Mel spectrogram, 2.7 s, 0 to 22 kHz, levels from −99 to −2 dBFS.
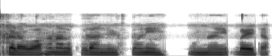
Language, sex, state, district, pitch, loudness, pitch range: Telugu, male, Andhra Pradesh, Sri Satya Sai, 135 Hz, -18 LUFS, 130-140 Hz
